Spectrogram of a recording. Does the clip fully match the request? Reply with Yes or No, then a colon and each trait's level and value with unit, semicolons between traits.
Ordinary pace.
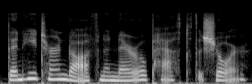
No: fast, 260 wpm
